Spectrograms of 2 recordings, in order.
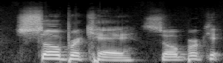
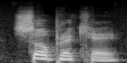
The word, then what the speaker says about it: sobriquet: Sobriquet. Wow. Sobriquet. What's with the T at the end of that?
